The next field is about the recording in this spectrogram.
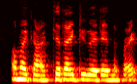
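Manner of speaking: ordinary talk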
